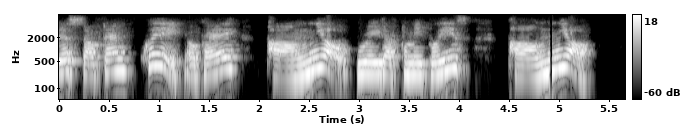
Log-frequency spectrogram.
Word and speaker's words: 朋友: Okay, 朋友. It is 朋 yo, and yo is neutral tone. Neutral tone. We need to read it soft and quick. Okay. 朋友.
